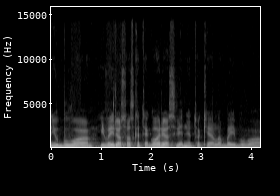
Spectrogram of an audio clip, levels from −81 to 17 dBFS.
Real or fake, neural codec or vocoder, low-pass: real; none; 14.4 kHz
